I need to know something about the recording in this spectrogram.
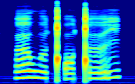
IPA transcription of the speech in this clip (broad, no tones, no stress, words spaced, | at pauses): œwɵǃʼɔ ǃøi̯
